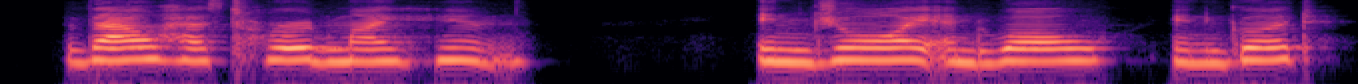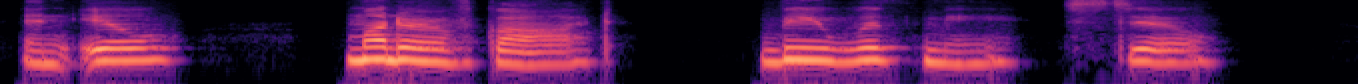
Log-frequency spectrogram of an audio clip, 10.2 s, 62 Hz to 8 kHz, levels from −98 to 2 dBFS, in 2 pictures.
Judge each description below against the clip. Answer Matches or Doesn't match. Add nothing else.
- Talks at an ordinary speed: Doesn't match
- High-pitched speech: Matches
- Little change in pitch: Matches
